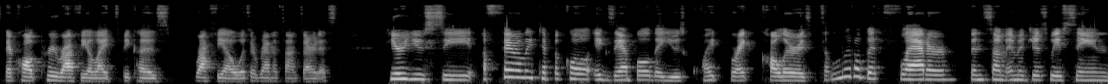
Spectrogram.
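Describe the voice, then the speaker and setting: A woman's voice: fairly low pitch, fairly bright tone. A young adult woman teaching an art lesson in an informal, explanatory way, a little out of breath. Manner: explanatory, informal, says y'all. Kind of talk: recorded lecture review.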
